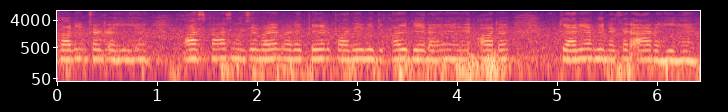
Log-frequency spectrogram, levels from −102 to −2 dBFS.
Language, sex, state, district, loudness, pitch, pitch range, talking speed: Hindi, female, Chandigarh, Chandigarh, -17 LUFS, 215 Hz, 210-220 Hz, 215 wpm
